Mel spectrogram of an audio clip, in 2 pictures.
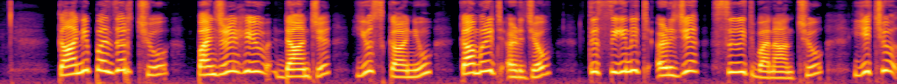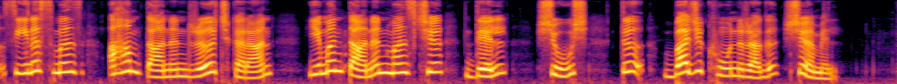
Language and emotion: Kashmiri, neutral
